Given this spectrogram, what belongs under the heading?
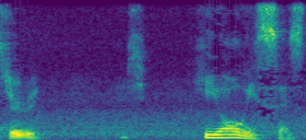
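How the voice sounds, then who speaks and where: A man whispers in a put-on character voice, soft-spoken and breathy. Light background noise sits behind him. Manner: whispering.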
